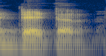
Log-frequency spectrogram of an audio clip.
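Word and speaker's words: debtor: यानी यह पर्सन है डेटर। डी ई बी टी ओ आर B silent होता है बेटा। इसको पढ़ते नहीं है और ऐसा ही कुछ लिखा है परिभाषा में भी।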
